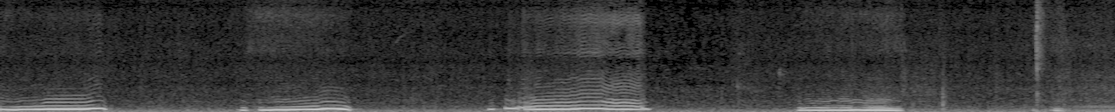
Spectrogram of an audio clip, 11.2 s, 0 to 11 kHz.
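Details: Sleeping cats snoring, compared between two cats: four drawn-out, tonal, humming snores about 1 second each, separated by quiet pauses.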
